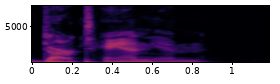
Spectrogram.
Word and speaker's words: D'Artagnan: Apparently the name that person is talking about naming their son, it's pronounced D'Artagnan.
